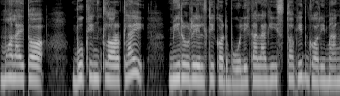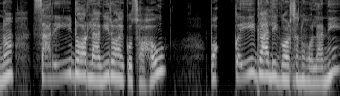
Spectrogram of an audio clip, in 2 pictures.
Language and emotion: Nepali, fearful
